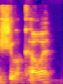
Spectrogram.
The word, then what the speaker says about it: Shuakoet: So I trust Tad on this, and I was pleased that we'd come to the same conclusion, but there are various other ways of pronouncing it that sound a little more like Saco, but Shuakoet, I guess kind of in line with Pentagoet and other early place names,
